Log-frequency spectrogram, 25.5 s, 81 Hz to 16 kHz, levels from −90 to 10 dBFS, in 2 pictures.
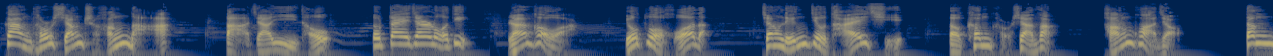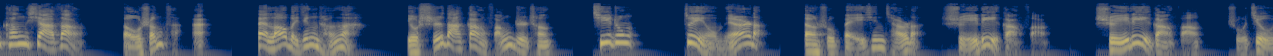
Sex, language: male, Chinese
